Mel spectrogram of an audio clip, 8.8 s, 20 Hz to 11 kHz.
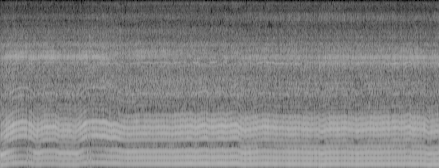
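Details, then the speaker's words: Stihl MS261 first-generation chainsaw, ported muffler, rebuilt Zama carb, 30:1 91-octane fuel, at 7000 ft, high-circuit tuning: near full throttle, slight four-stroking burble at high RPM, settling when cutting; high-speed mixture slightly rich. "so you can hear it it's still four stroking a little bit there in the high and at the high RPMs and then she settles down once you put her in the wood"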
